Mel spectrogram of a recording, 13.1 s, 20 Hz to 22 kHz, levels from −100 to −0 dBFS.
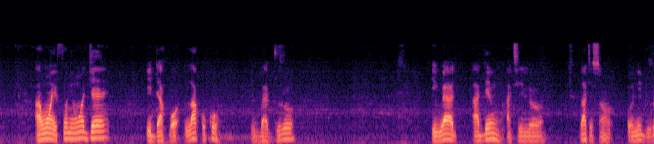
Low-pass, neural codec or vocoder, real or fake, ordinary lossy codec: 7.2 kHz; none; real; none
